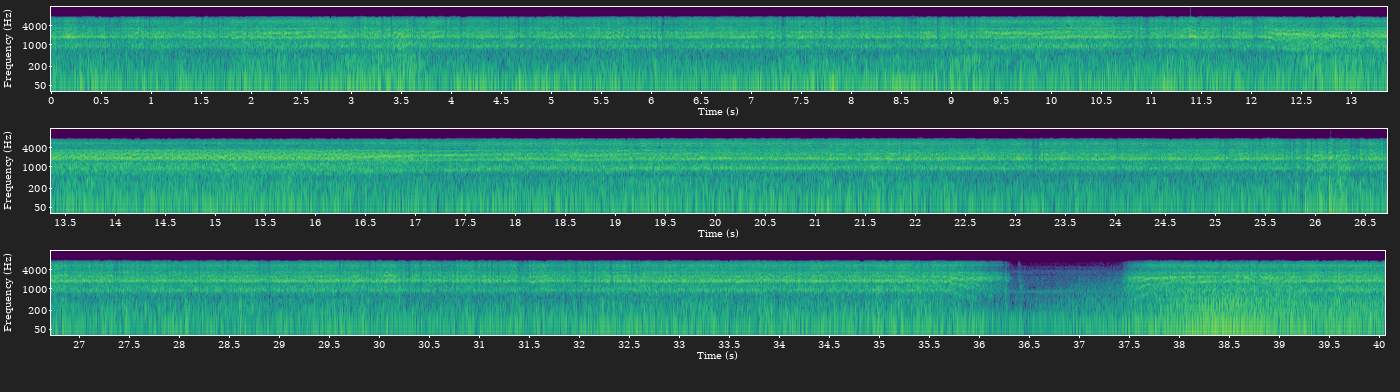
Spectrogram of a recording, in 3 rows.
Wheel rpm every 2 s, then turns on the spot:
230, 230, 230, 230, 230, 230, 200, 190, 200, 220, 230, 230, 230, 230, 230, 240, 230, 210, 50, 210.
none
